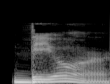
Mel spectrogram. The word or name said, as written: dior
